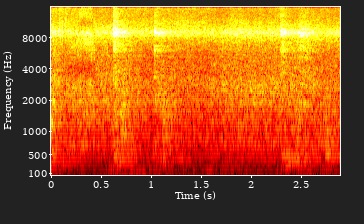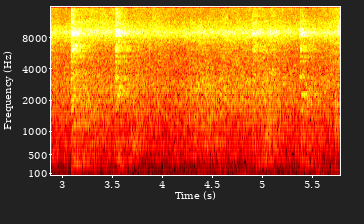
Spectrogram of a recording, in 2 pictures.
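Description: Onion, tomato and cashew pieces sizzling in hot oil in a metal kadai, while a flat metal spatula stirs them and scrapes and knocks against the pan a few times.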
